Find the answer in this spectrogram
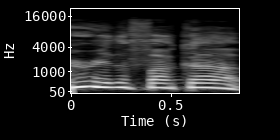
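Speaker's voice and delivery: piercing scream, pitched very high. Recalling a man on the tee box yelling at him, imitating a guy screaming. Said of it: "he's screaming".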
